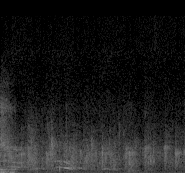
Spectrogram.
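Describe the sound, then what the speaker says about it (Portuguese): Scattered clapping from a church congregation, with voices mixed in, fairly faint and continuing at an even level without a clear rhythm. "Aplaude ao Senhor, em nome de Jesus"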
